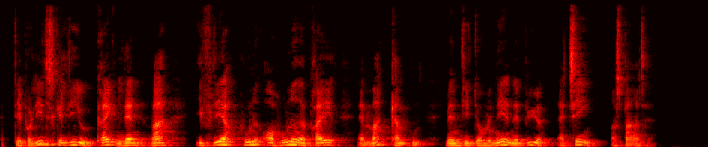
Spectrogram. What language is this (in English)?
Danish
